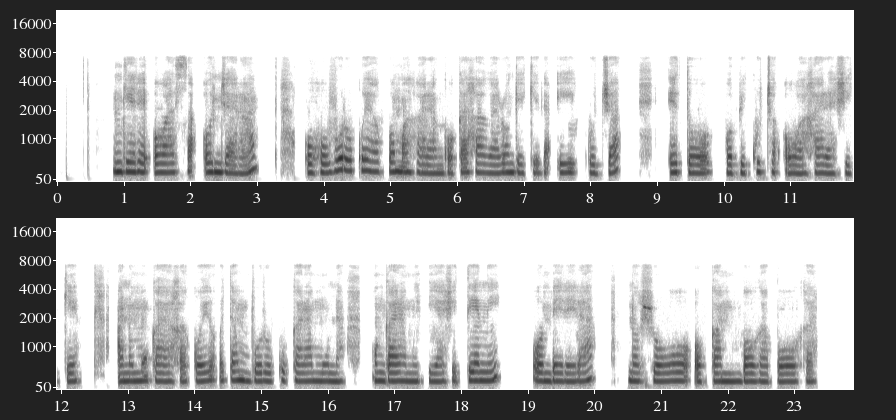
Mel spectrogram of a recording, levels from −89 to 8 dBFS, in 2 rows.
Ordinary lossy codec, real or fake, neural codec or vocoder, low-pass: Opus, 64 kbps; real; none; 7.2 kHz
